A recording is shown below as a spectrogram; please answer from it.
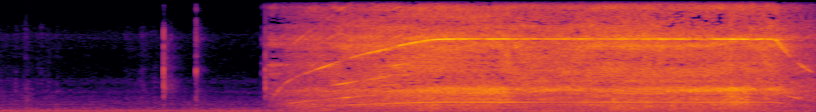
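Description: OPOLAR cordless electric air duster spinning up a little under three seconds in with a rising whine, then running steadily at full speed with a high whine over the rush of air. Its motor begins winding down at the very end.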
